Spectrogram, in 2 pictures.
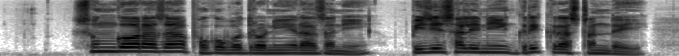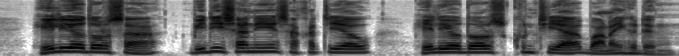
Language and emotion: Bodo, neutral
